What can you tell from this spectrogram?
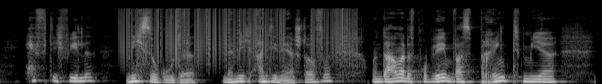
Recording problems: crackling; loud; from 1 to 3 s and at 3 s; 9 dB below the speech

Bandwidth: 14.5 kHz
